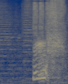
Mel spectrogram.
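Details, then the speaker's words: A single abrupt adult sneeze from a streamer during a video game playthrough, a voiced burst into a hissing release, over soft background music. "The sneezes came from nowhere. That sounds like an RL Stein book."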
